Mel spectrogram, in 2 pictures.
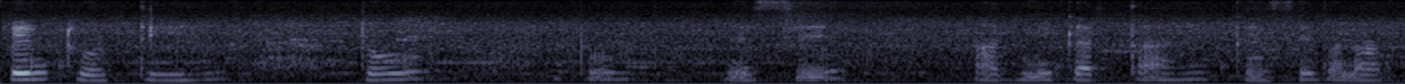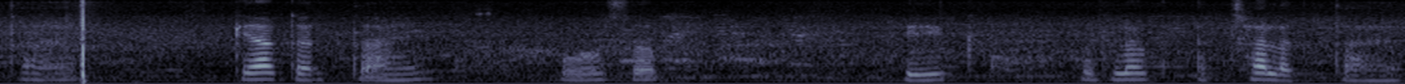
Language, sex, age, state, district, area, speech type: Hindi, female, 45-60, Uttar Pradesh, Hardoi, rural, spontaneous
